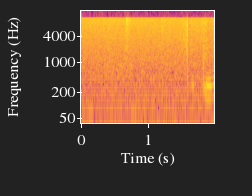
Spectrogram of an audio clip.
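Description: Steady background hiss with a low rumble beneath it and no other clear sound. A man's voice begins near the end.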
